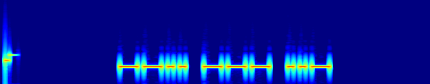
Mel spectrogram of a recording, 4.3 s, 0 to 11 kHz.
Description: Morse code, heard as a keyed tone, about 20 wpm, 700 Hz. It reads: ZOU
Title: USA Call Sign Postfixes - 3 Letters 20wpm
